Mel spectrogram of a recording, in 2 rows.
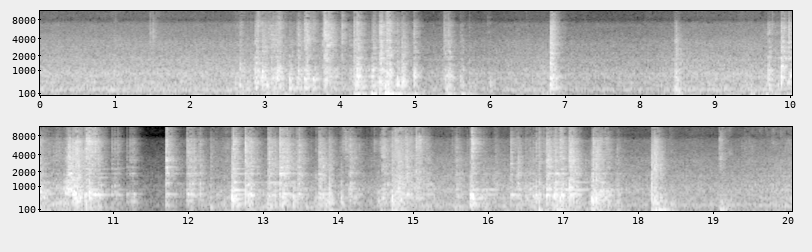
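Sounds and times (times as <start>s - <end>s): kitchen utensils clattering: 2.6s - 6.1s, 6.7s - 7.0s, 9.6s - 19.2s.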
